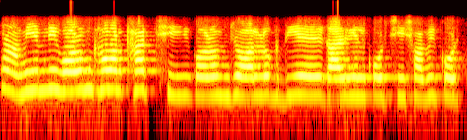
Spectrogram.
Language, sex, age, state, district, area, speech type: Bengali, female, 45-60, West Bengal, Paschim Bardhaman, rural, conversation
